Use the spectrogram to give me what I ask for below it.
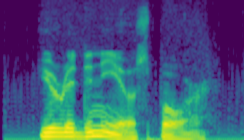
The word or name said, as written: urediniospore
